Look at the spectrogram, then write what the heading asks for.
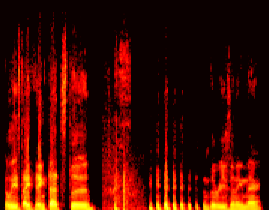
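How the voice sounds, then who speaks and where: A man's voice: fairly high pitch, takes it slowly, a little mellow, slight background noise. A man speaking casually as game master of a tabletop role-playing session.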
